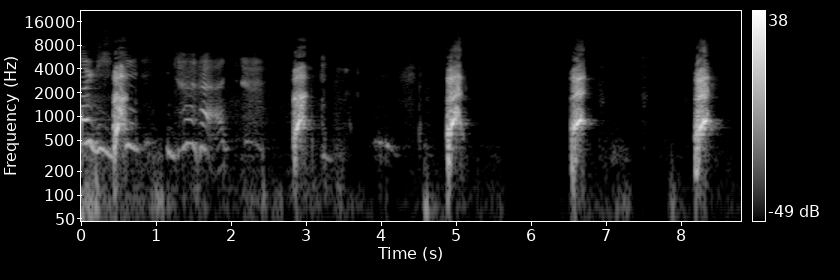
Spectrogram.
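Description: Laughter and talk, then sharp, abrupt hiccup sounds repeating every one and a half to two seconds; hiccups.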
